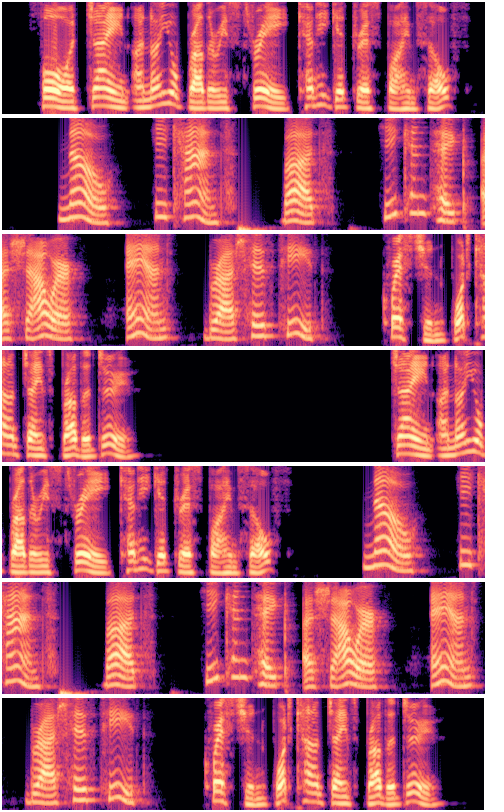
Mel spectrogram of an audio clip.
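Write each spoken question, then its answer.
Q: what can't Jane's brother do?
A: Get dressed by himself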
